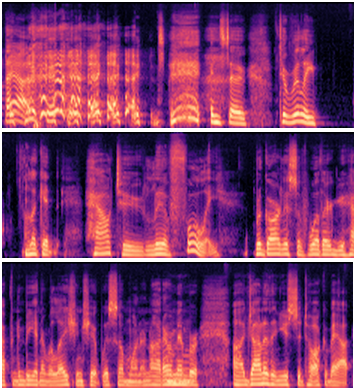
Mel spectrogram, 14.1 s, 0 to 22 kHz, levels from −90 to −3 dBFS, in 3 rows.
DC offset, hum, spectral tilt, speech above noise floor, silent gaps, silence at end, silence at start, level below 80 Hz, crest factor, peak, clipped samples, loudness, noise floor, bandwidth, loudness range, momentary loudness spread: under 0.1%; none; -5 dB/octave; 36 dB; none; 0.1 s; 0.05 s; -50 dBFS; 14 dB; 0 dBFS; under 0.1%; -14 LUFS; -50 dBFS; 18 kHz; 4 LU; 8 LU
